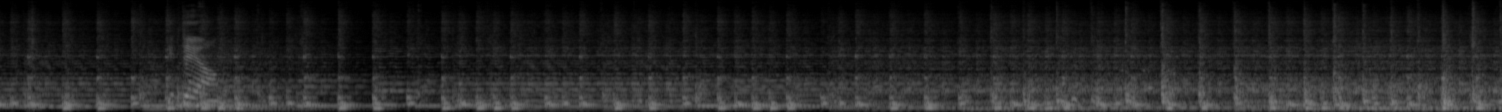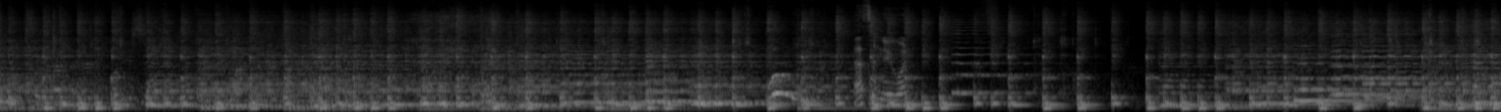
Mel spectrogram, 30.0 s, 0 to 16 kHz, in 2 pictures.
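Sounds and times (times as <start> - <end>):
percussive beat: 0.0 - 30.0
repeating bass pattern: 1.4 - 3.6.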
